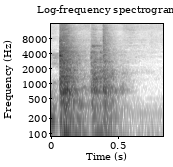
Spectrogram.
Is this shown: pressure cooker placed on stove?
yes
